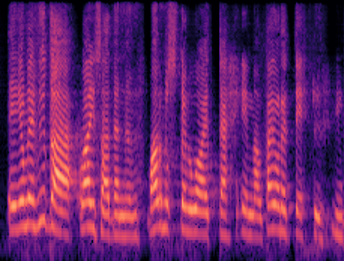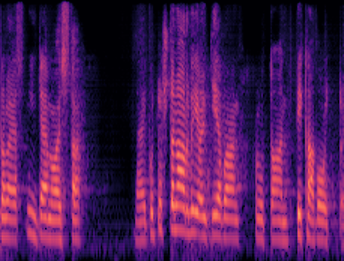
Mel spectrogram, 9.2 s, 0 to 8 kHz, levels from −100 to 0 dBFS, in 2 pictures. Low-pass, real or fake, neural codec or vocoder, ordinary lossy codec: none; fake; codec, 16 kHz, 1 kbps, X-Codec, HuBERT features, trained on general audio; none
